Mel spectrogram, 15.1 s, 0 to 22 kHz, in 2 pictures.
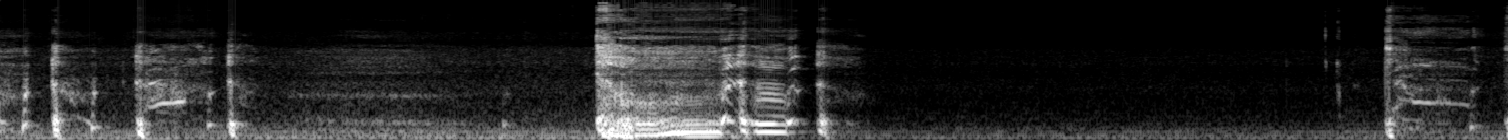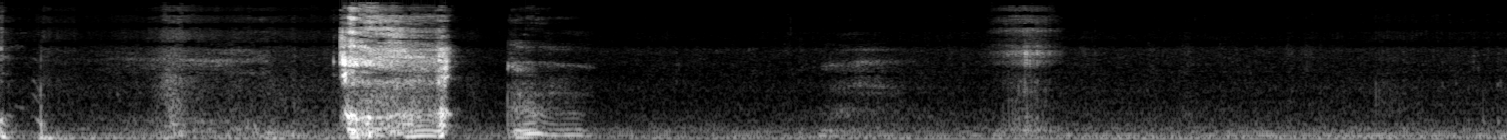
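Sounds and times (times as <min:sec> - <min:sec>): person barking cough: 0:03.0 - 0:04.3, 0:09.2 - 0:10.4.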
